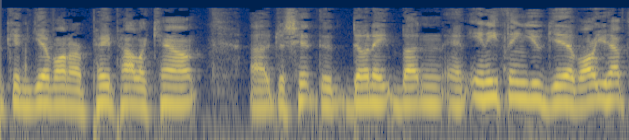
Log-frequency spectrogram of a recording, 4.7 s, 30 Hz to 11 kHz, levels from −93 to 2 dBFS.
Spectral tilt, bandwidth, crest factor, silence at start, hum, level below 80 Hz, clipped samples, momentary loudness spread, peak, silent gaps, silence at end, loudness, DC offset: -6.5 dB/octave; 8 kHz; 14 dB; 0 s; none; -50 dBFS; under 0.1%; 6 LU; -4 dBFS; none; 0 s; -18 LUFS; under 0.1%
